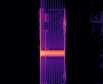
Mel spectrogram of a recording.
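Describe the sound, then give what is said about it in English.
A single short electronic beep from a phone, one steady mid-pitched tone lasting about a third of a second with a faint click at each end, heard alone against silence. “Please mute your phone, please.”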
